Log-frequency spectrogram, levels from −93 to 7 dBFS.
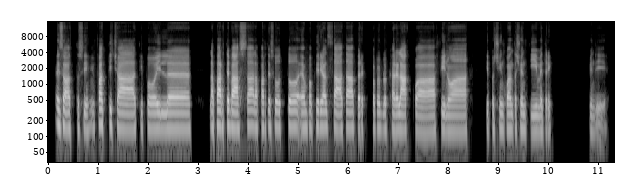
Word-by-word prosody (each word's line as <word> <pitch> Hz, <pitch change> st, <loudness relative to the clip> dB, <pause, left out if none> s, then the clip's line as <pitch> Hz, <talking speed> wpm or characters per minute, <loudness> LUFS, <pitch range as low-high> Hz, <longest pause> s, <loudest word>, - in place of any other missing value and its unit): Esatto 145 Hz, -4 st, 0 dB
sì, 140 Hz, -, -7 dB
infatti 165 Hz, +5 st, -1 dB
c'ha 140 Hz, -2 st, +3 dB
tipo 140 Hz, 0 st, -3 dB
il 140 Hz, -1 st, -1 dB
la 140 Hz, +1 st, 0 dB
parte 155 Hz, +1 st, +4 dB
bassa, 150 Hz, +2 st, +3 dB
la 150 Hz, -, -1 dB
parte 150 Hz, +1 st, -3 dB
sotto 155 Hz, 0 st, -1 dB
è -, -, -1 dB
un 145 Hz, 0 st, -1 dB
po' 150 Hz, -, -4 dB
più 155 Hz, +2 st, -3 dB
rialzata 150 Hz, -1 st, +2 dB
per 135 Hz, -2 st, -3 dB
proprio 145 Hz, 0 st, -4 dB
bloccare 140 Hz, -1 st, -1 dB
l'acqua, 130 Hz, -2 st, +2 dB
fino 130 Hz, -1 st, -2 dB
a 125 Hz, 0 st, 0 dB, 0.3 s
tipo 140 Hz, -1 st, -9 dB
50 135 Hz, 0 st, -3 dB
centimetri, 125 Hz, -2 st, -5 dB, 0.7 s
quindi -, -, -12 dB
140 Hz, 145 wpm, -21 LUFS, 135-150 Hz, 0.7 s, parte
